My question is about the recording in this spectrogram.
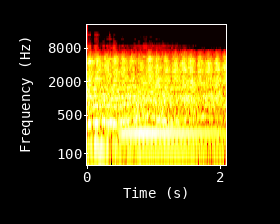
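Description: H0 model train running along the track, with a rapid, regular clicking pulse; steady held tones, like music, sound underneath.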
